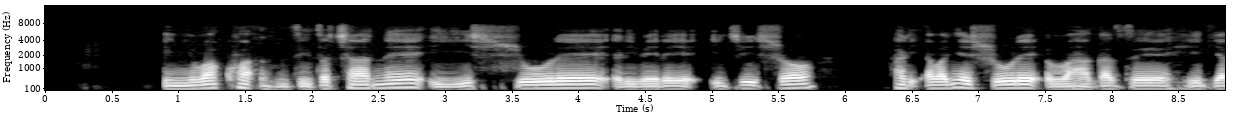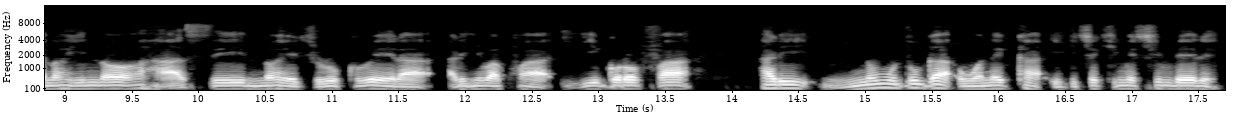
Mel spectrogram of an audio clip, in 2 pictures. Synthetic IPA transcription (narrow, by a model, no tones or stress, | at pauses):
iɲuβakwaziːzat͡ʃaːne̞jiʃuːɾe̞ɾiβe̞ːɾe̞je̞id͡ʒiːʃo̞ | haɾiʔaβaɲe̞ʃuːɾe̞βahaɡaze̞hiɾjano̞hino̞ha̰ːsino̞he̞ːʒuɾukuβe̞ːɾa̰a̰ɾiɲuβakwa̰jiɡo̞ɾo̞fa | haɾinumuduɡaʔuβo̞ne̞kʰaʔiɡit͡ʃe̞kʰimŋe̞t͡ʃimbe̞ɾe̞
